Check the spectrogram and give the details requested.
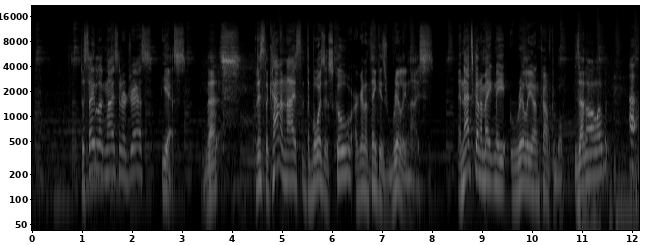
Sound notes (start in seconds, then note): none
